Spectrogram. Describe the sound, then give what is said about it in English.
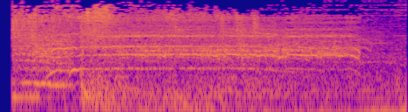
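A man lets out a loud, sustained scream lasting a few seconds in an Emilio Estevez action movie, strained, with a rough, harsh edge and no talking around it. “Oh, and, and, listen to uh, Emilio Estevez's great action movie Scream.”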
